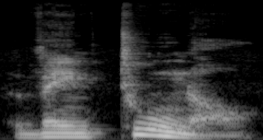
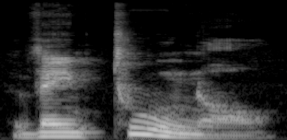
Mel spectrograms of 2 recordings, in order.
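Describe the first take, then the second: First: The final vowel of venti is dropped. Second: The final vowel of venti is dropped.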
